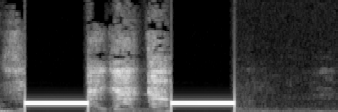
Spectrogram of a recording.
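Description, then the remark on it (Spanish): Two loud, steady censor bleeps, each about a third of a second, cover spoken swear words, with a short burst of speech audible between them and a quiet tail afterward. “Tiene malas palabras, así que ahí van los Hesler, los bips Ahí les va.”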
